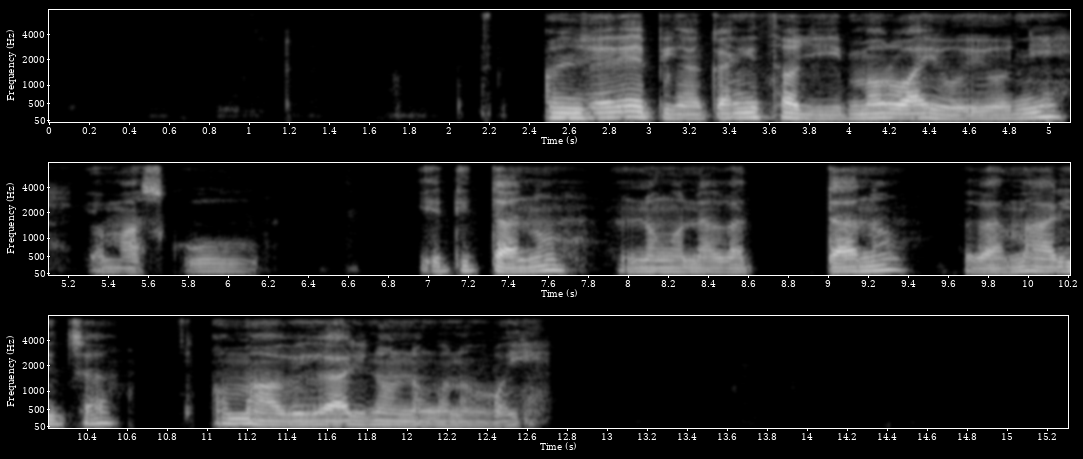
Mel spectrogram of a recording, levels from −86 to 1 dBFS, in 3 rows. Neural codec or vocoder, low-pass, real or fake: vocoder, 22.05 kHz, 80 mel bands, WaveNeXt; 7.2 kHz; fake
